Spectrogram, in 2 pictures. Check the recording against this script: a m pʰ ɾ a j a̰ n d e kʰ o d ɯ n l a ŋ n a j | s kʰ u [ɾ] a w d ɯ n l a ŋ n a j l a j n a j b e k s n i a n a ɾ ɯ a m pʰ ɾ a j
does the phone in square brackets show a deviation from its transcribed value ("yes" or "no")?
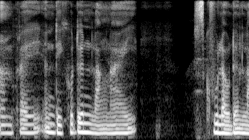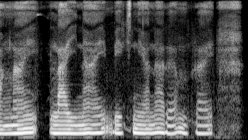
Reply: yes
